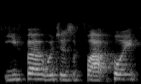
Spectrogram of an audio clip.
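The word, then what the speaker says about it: Aoife: spelled a o i f e and it's pronounced ifa which is a plot point so everybody hesitates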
